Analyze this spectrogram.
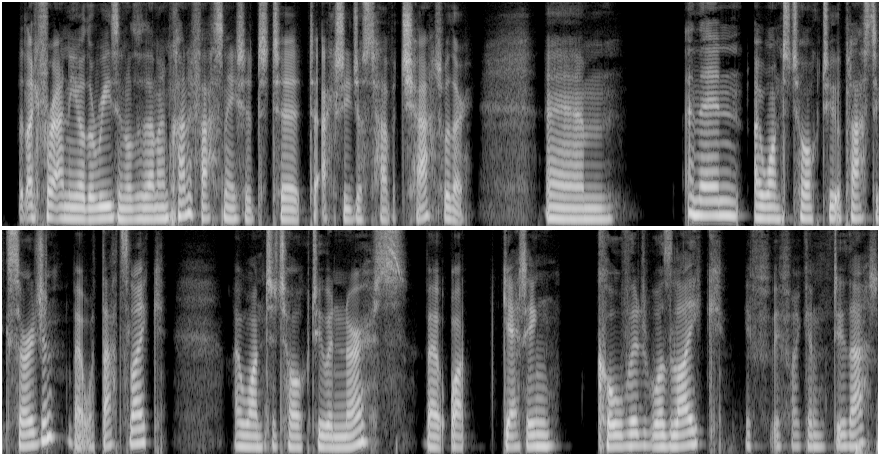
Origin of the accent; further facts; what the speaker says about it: Germany; I'm from Germany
